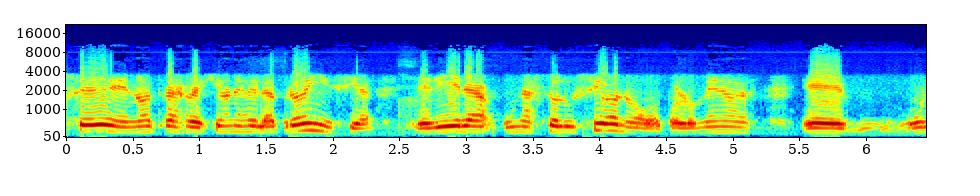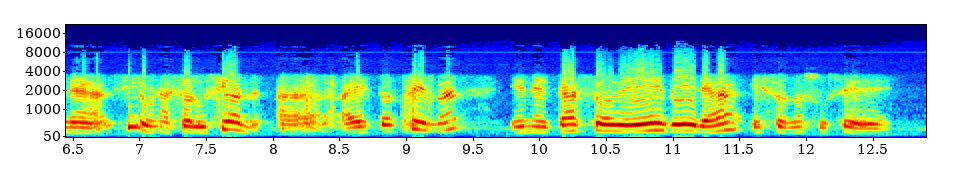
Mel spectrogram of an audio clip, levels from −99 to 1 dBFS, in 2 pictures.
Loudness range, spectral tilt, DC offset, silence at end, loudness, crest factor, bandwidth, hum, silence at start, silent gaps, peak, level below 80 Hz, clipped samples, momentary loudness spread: 3 LU; -4.5 dB/octave; under 0.1%; 0.3 s; -11 LUFS; 10 dB; 8 kHz; none; 0 s; none; 0 dBFS; -64 dBFS; under 0.1%; 11 LU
